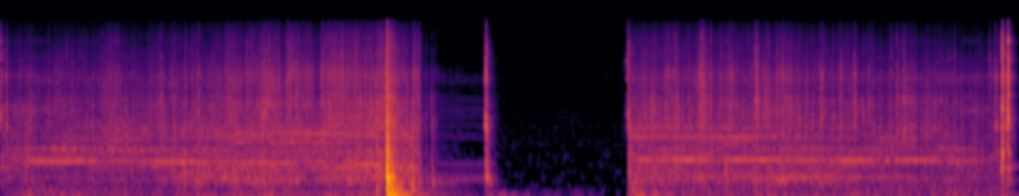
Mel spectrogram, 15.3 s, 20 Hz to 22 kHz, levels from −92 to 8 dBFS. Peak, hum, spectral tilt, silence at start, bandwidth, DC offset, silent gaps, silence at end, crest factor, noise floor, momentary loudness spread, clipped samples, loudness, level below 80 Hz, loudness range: -2 dBFS; none; -3.5 dB/octave; 0 s; 15.5 kHz; under 0.1%; none; 0.05 s; 28 dB; -74 dBFS; 13 LU; under 0.1%; -29 LUFS; -40 dBFS; 13 LU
